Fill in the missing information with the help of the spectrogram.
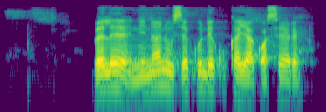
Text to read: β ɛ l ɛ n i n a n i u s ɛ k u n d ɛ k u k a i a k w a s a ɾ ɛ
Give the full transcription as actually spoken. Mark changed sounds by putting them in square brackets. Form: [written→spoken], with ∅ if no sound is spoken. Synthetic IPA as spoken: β ɛ l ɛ n i n a n i u s ɛ k u n d ɛ k u k a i a k w a s [a→ɛ] ɾ ɛ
